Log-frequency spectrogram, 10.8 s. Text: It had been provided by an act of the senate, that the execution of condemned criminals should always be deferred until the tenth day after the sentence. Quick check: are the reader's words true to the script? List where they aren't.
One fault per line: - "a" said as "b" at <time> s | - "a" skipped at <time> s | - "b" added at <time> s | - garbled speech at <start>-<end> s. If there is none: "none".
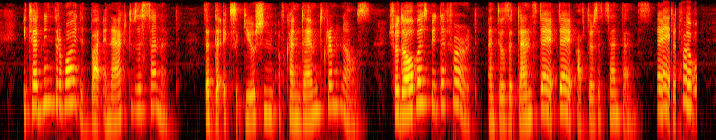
- "day" added at 8.4 s
- garbled speech at 9.9-10.5 s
